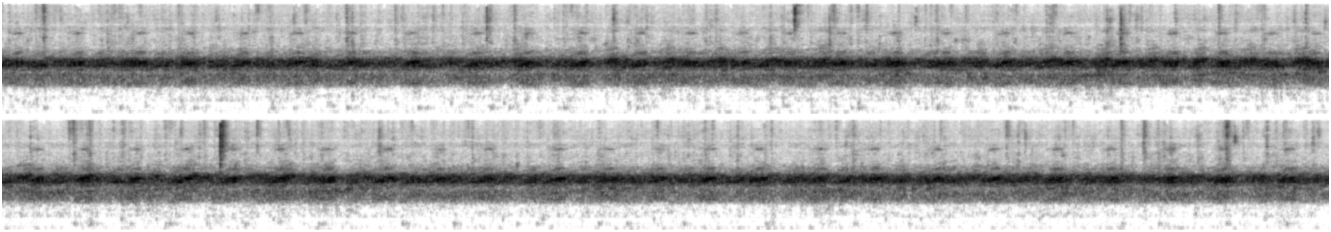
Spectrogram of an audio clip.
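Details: Countryside night in light rain, with many frogs calling at once in a steady, high-pitched trilling wall of croaks that never pauses, over a faint patter of rainfall.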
